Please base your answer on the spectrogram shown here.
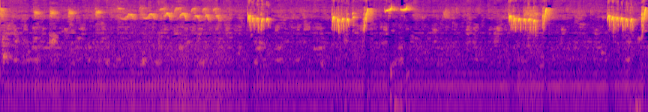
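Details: Sunbird, locally kolibri ninja, opening with a soft run of high chips, then loud buzzy trilled bursts of about half a second repeated every one to two seconds.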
